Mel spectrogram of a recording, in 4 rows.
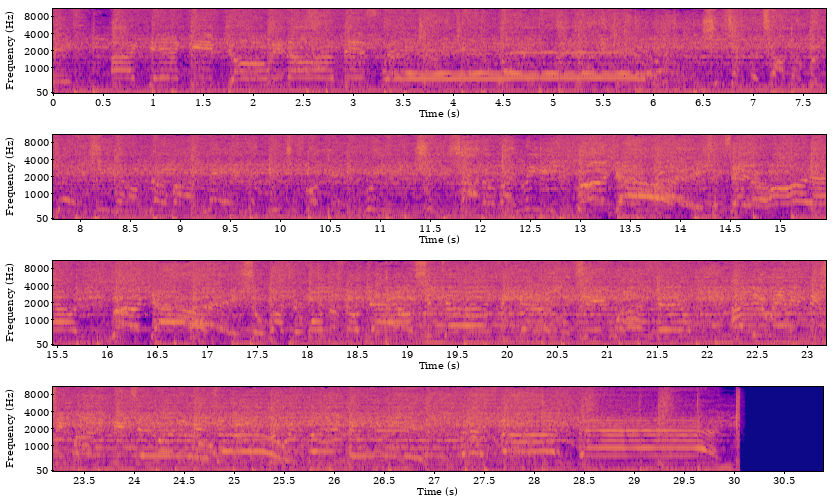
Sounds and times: Music: 0.0 - 30.1.

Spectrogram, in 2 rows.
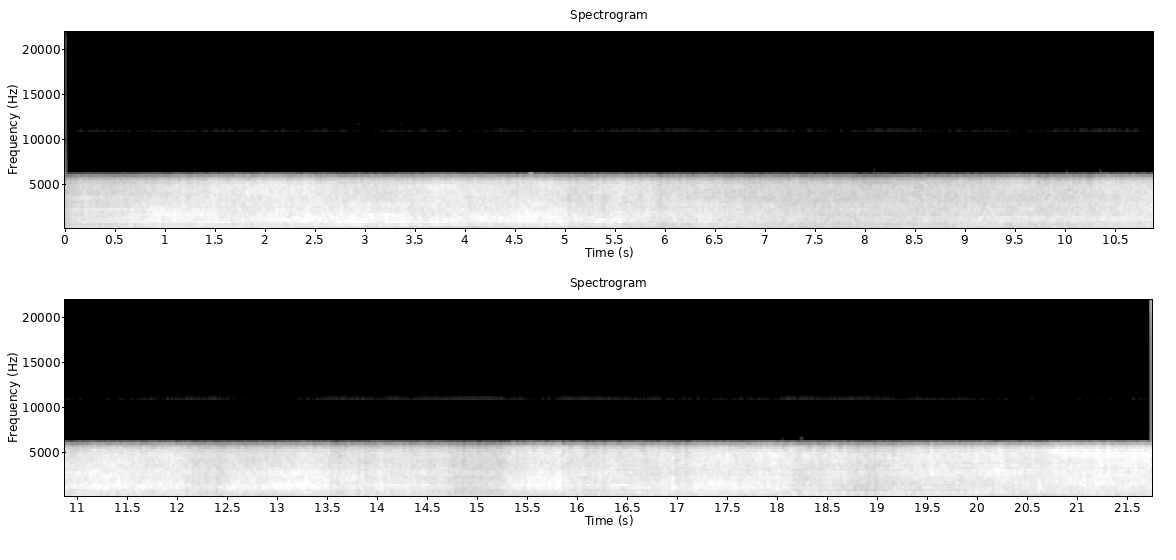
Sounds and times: Bus: 0.0 - 21.7.

